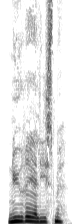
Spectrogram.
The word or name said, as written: nyrealisme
